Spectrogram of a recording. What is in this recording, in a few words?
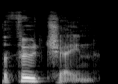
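"food chain", British English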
